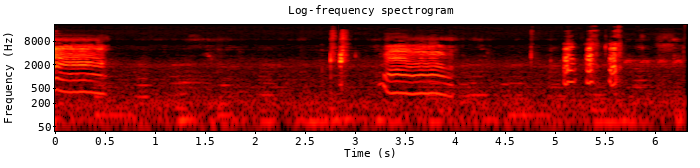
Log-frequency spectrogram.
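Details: Domestic cat giving drawn-out, nasal meows that dip and rise, two long cries followed by a few brief chirpy calls, over quiet background music and a low hum.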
